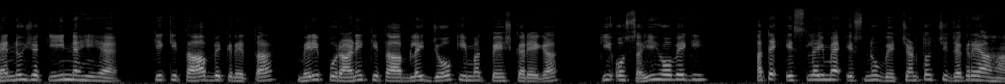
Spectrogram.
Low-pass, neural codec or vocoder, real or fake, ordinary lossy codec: 14.4 kHz; vocoder, 48 kHz, 128 mel bands, Vocos; fake; none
